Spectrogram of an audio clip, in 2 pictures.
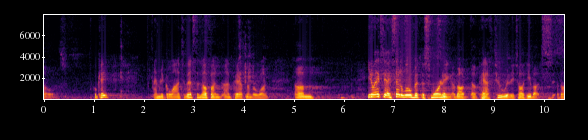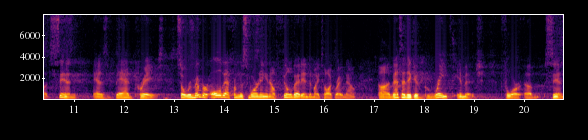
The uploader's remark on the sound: Keynote address at Adoremus. The Adoremus Eucharistic Congress and Pilgrimage in Liverpool.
